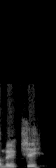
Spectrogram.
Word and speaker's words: Lamouchi: In contention for manager of the year this year is Nottingham Forest manager Sabri Lamouchi, or Lamouchi, I said that right.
